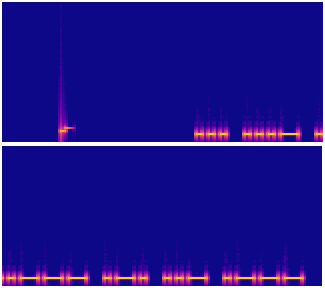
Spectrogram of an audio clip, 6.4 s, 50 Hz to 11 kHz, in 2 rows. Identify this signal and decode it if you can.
Morse code, heard as a keyed tone, about 20 wpm, 700 Hz. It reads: SV2RUJ
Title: 2023 SOTA Activator Call Signs - 20wpm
